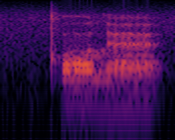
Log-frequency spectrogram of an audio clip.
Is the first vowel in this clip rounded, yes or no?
yes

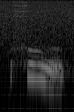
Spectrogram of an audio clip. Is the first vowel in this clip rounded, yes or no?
yes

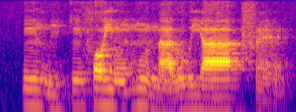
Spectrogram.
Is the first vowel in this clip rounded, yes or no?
no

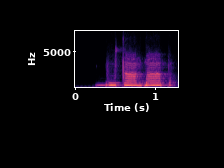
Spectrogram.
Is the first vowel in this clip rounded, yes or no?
yes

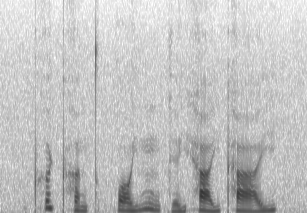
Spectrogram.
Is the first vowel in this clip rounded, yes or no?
yes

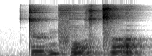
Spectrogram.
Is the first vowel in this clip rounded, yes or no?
yes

